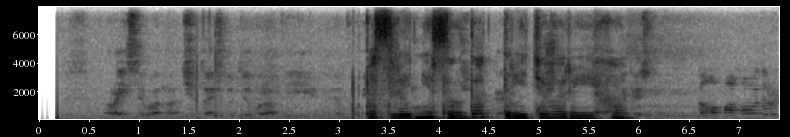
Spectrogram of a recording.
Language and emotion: Russian, neutral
